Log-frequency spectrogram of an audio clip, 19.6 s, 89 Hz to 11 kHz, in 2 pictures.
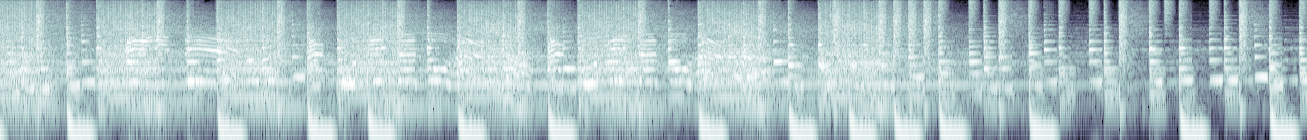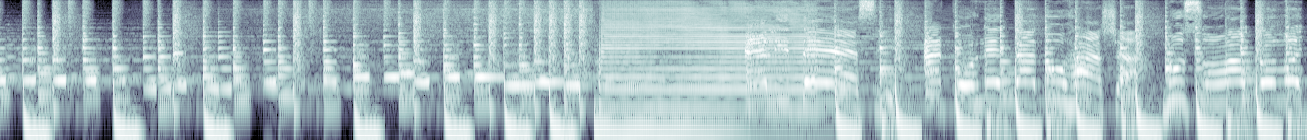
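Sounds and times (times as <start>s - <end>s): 
loud music from a car audio horn speaker: 0.0s - 19.6s
punchy steady bass thumps: 1.6s - 4.6s, 5.2s - 8.0s, 14.0s - 19.6s.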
